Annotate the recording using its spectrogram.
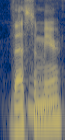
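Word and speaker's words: Vesemir: and a fellow witcher vesmir is that how you pronounce it vesimir did i nail it vesamir thank you i was close i did all right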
